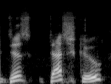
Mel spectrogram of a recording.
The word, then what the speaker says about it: Dushku: Elijah Dushku.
